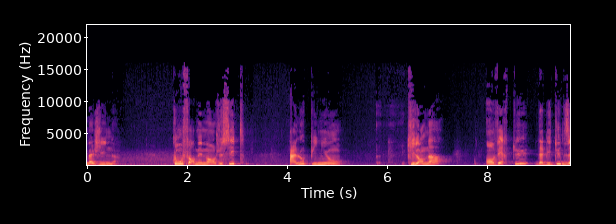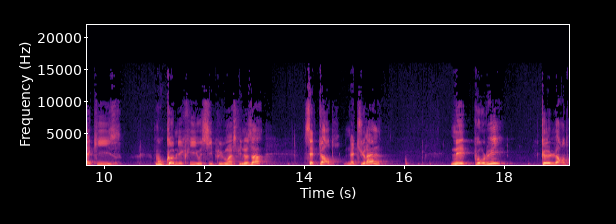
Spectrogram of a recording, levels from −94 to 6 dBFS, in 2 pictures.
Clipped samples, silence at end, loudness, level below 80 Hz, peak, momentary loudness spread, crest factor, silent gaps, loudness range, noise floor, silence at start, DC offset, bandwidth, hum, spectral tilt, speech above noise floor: under 0.1%; 0 s; -21 LUFS; -62 dBFS; 0 dBFS; 13 LU; 22 dB; none; 3 LU; -58 dBFS; 0 s; under 0.1%; 15.5 kHz; none; -5 dB/octave; 38 dB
